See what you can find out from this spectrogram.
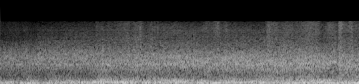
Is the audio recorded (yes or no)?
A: no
